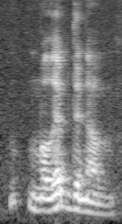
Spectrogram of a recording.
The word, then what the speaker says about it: molybdenum: a chemical it's crap Molly molybdenum because that's how you say it right right it looks like it's pellet Molly beat denim mo ly b d en um molybdenum and what molybdenum does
